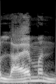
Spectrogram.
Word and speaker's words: Layamon: तो लायमन, जिसकी स्पेलिंग है LAYAMON, लायमन ने एक बहुत शानदार हिस्ट्री क्रॉनिकल लिखा है जिसका नाम है ब्रूट।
